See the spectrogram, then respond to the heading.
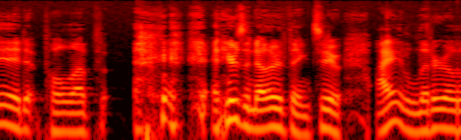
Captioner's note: laughs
